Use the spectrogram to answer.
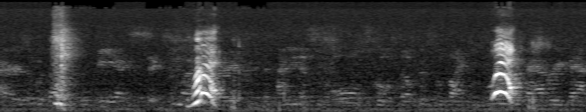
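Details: Sneezing from a small female dog.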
